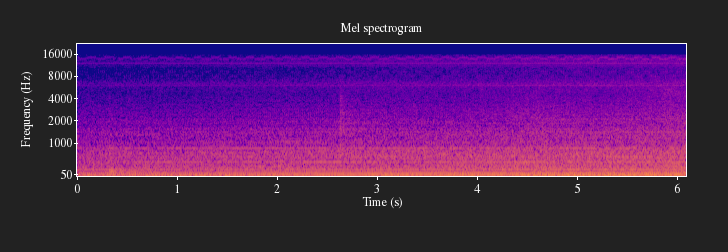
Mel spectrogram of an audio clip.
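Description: A steady low hum with a hiss over it, growing slowly louder throughout.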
